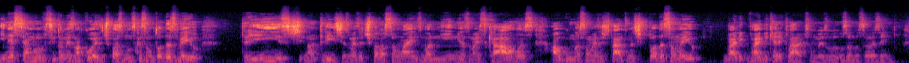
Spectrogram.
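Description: A somewhat breathy man with a fairly high pitch, ordinary pitch variation and a fairly quick pace. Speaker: podcast co-host. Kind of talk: casual chat.

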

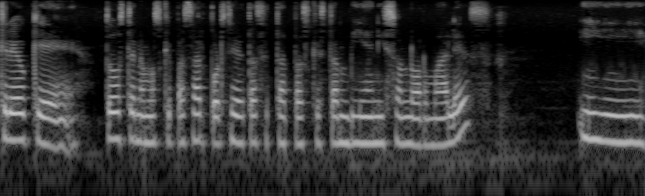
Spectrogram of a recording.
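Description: Dark, mellow tone from a woman at medium pitch, fairly slow and fairly even in intonation, over a quiet background. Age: 20s. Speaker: podcast host. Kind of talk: casual monologue.

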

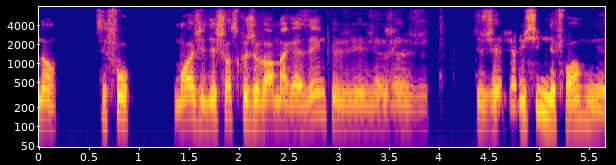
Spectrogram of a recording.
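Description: A man of medium pitch speaks at a moderate pace in a dark, mellow tone, the sound dry and close with no echo over a quiet background. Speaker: trading card shop owner and importer. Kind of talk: casual live audio chat. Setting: live audio room online. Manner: informal, colloquial speech.

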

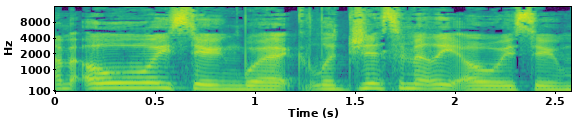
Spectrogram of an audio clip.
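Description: This woman's voice has a dark, mellow tone. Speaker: podcast guest. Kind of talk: casual chat.

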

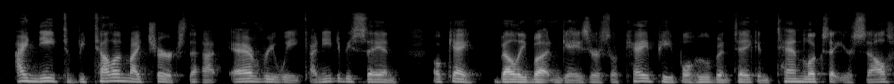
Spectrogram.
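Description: A man talks at a moderate pace with hardly any pauses, in a medium pitch with ordinary variation. It is a plain, everyday voice on a very clean recording with a silent background. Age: 50s. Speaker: worship pastor. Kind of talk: casual chat.

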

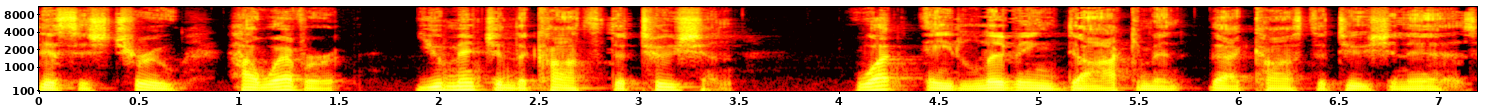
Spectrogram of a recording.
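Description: A man with a plain, everyday voice speaks at a fairly low pitch and a moderate pace with ordinary pitch variation. The sound is dry and close with no echo. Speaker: podcast host. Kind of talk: casual interview.

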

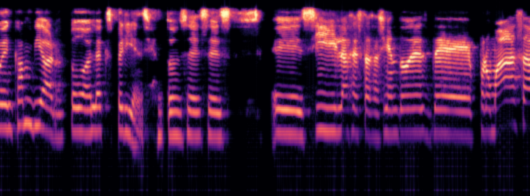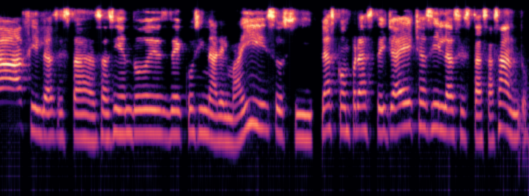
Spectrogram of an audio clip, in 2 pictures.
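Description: With hardly any pauses, a woman talks at a very slow pace in a fairly high pitch and fairly even intonation. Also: very even loudness. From Colombia, Bogotá. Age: 20s. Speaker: culinary student and cooking teacher. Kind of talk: interview testimony.

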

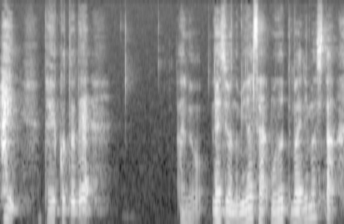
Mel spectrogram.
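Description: A woman speaks at a very deep, low pitch and a moderate pace. Long, frequent pauses break up her speech. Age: 20s. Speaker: podcast host. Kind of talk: casual chat. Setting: home storage room, livestreaming while recording. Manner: animated.

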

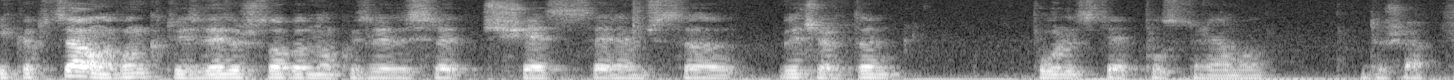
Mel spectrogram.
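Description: Vocal fry runs through a man's medium-pitched voice. He talks at a fairly quick pace with fairly even intonation. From Bulgaria. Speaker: guest who worked abroad. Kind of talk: casual interview chat.

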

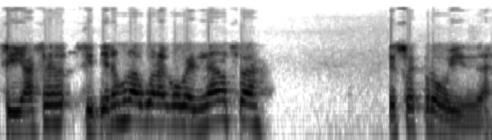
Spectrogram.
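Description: At a moderate pace, a man talks in a high pitch. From Ponce, Puerto Rico. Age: 30s. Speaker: political candidate. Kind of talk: political interview. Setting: phone call. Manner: hesitant, repeats words.

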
